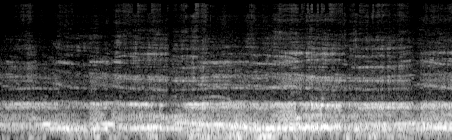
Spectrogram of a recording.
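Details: Several howler monkeys roaring together, a continuous gravelly drone of deep, growling howls that holds steady and loud throughout.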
